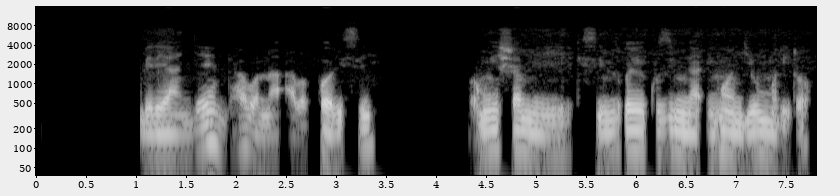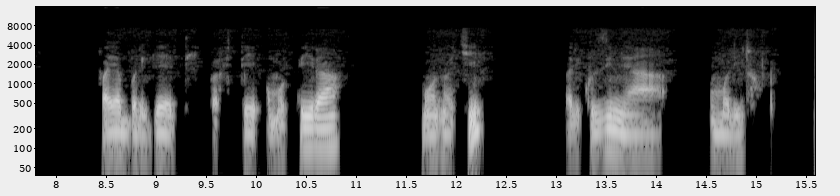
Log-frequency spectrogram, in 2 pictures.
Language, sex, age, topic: Kinyarwanda, male, 18-24, government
